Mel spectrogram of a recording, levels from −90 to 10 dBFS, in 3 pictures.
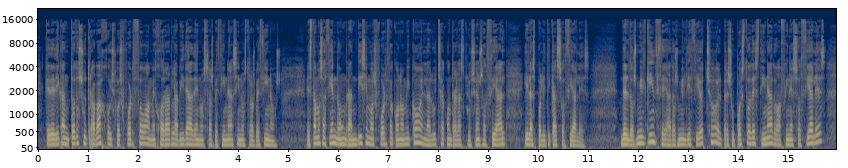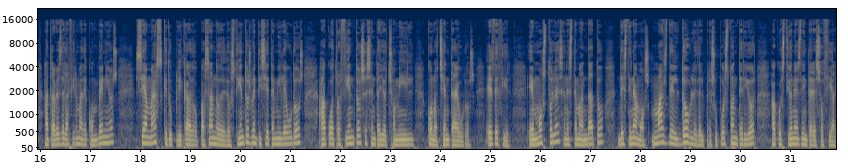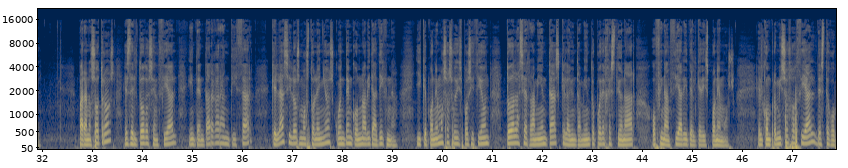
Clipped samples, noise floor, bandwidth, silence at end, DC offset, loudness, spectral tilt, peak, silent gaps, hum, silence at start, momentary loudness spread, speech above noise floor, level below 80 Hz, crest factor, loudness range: under 0.1%; -49 dBFS; 16.5 kHz; 0 s; under 0.1%; -22 LUFS; -5.5 dB/octave; -2 dBFS; none; none; 0 s; 7 LU; 27 dB; -40 dBFS; 18 dB; 3 LU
